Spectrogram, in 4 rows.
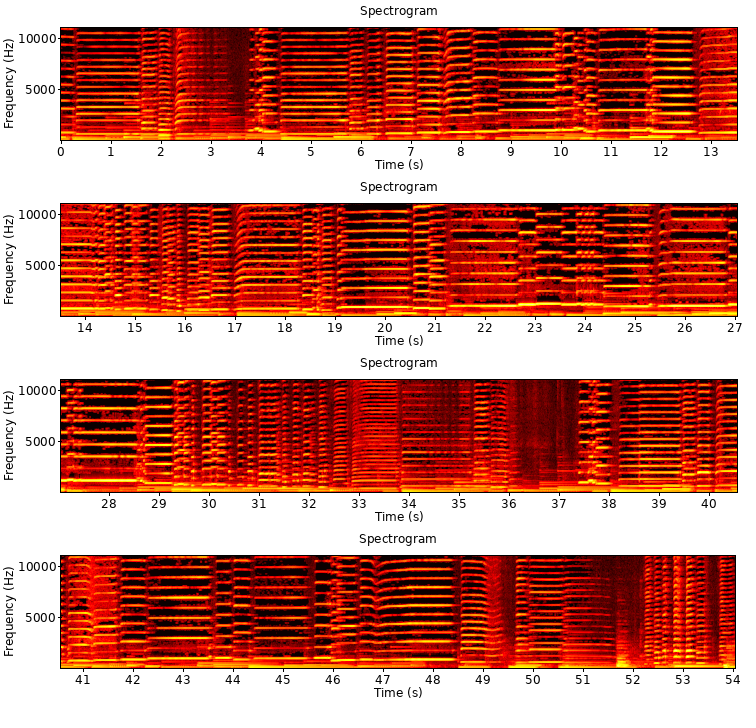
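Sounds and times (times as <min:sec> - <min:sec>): chromatic harmonica melody: 0:00.0 - 0:54.0
sustained accompaniment notes: 0:37.4 - 0:54.0.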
